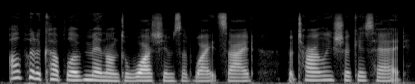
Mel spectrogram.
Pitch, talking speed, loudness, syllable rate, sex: 190 Hz, 245 wpm, -20 LUFS, 6.1 syllables/s, female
